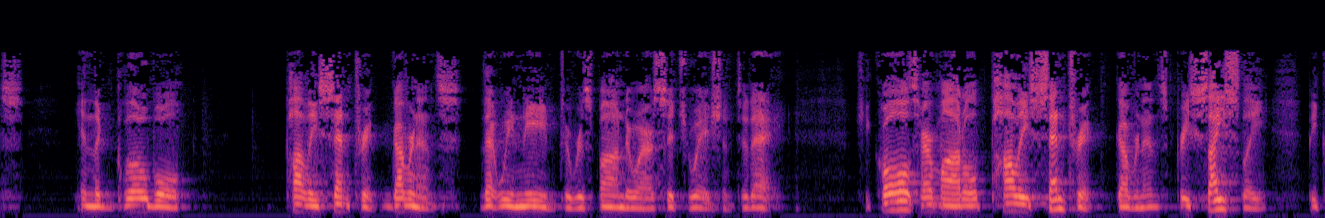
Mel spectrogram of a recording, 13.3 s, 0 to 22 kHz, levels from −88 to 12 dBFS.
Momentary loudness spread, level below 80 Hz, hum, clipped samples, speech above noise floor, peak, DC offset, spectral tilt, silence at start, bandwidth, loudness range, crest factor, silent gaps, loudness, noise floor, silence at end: 11 LU; -68 dBFS; none; under 0.1%; 49 dB; -2 dBFS; under 0.1%; -4 dB/octave; 0 s; 8.8 kHz; 4 LU; 20 dB; none; -21 LUFS; -70 dBFS; 0.05 s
